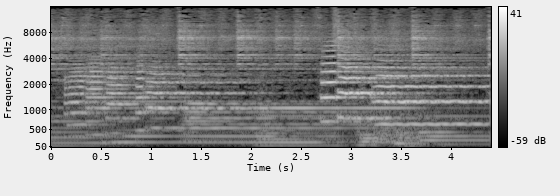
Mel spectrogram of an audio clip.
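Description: Brass band playing, with a soprano cornet solo carrying the melody in held notes over the band's sustained chords. The solo line steps up and gets louder a little under three seconds in.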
